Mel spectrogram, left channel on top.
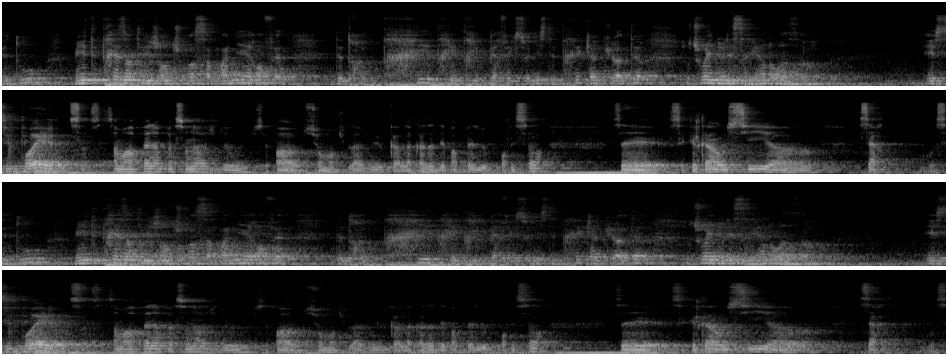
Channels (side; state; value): both; normal; correlation 0.54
